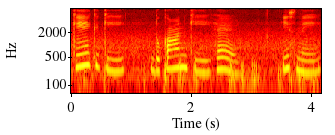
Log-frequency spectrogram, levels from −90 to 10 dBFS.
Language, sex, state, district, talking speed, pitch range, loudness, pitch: Hindi, female, Haryana, Jhajjar, 85 wpm, 220-270 Hz, -20 LUFS, 240 Hz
